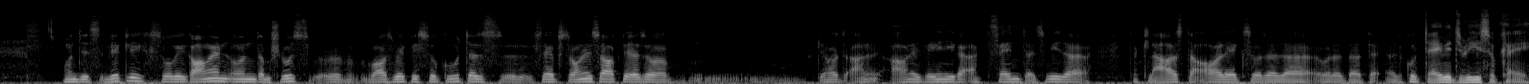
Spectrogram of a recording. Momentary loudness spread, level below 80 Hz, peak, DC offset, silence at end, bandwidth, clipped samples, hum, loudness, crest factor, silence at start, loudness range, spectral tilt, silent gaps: 17 LU; -48 dBFS; -14 dBFS; under 0.1%; 0 s; 16 kHz; under 0.1%; none; -33 LUFS; 18 dB; 0 s; 5 LU; -7 dB/octave; none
